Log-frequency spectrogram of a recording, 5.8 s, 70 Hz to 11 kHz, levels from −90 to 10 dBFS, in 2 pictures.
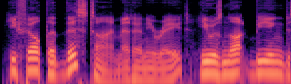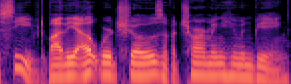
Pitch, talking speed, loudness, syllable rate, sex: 115 Hz, 225 wpm, -17 LUFS, 4.9 syllables/s, male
